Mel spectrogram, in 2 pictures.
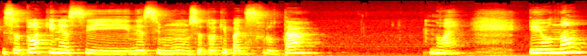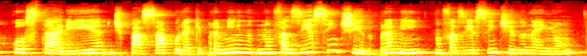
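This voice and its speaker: High-voiced Brazilian woman musing aloud. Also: normal speed, a bit bright. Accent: Brazilian Portuguese. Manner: reflective, repeats and restarts phrases. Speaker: vlogger. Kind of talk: casual motivational monologue.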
